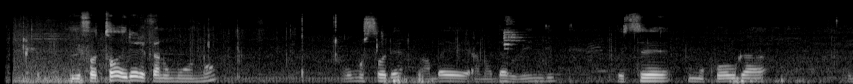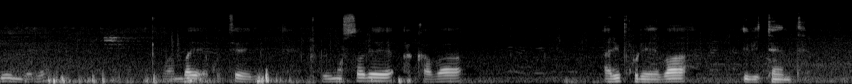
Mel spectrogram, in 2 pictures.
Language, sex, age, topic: Kinyarwanda, male, 18-24, government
